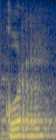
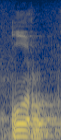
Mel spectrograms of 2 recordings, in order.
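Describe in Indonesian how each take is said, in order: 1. Bunyi r terdengar ringan dan tipis. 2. Bunyi r terdengar berat dan tebal. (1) "jangan kur" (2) "bacaannya tafhim atau tebal"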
